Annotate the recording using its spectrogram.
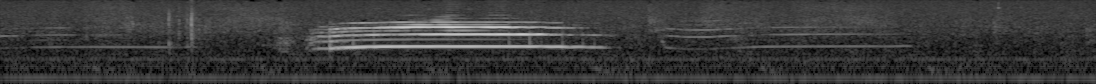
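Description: FoxPro Fusion electronic predator call playing a recorded animal cry through its speaker: a couple of short faint cries, then one loud drawn-out cry lasting about two seconds, then a softer wavering one.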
